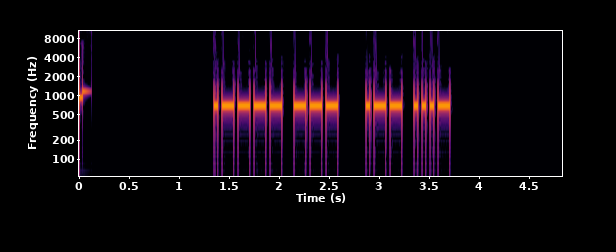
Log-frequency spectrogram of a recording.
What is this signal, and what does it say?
Morse code, heard as a keyed tone, about 30 wpm, 700 Hz. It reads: 1O WV
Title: Winter Field Day Exchanges Encore 30wpm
